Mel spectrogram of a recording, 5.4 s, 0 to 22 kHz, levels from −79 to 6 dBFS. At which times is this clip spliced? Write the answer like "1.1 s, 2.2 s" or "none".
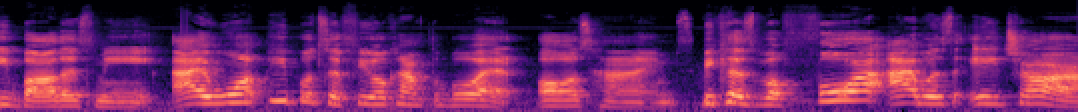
3.4 s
